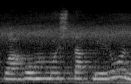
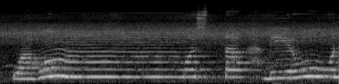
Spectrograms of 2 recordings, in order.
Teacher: ada suara dengung dimasukkan pada huruf mim di depannya dengan suara dengung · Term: idgham syafawi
